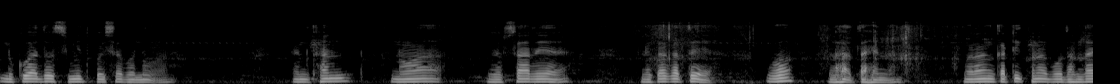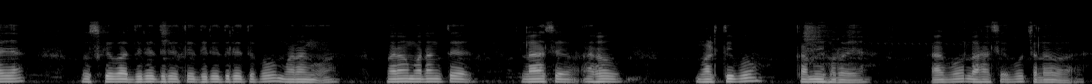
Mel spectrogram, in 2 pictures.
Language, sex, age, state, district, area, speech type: Santali, male, 45-60, Jharkhand, Bokaro, rural, spontaneous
